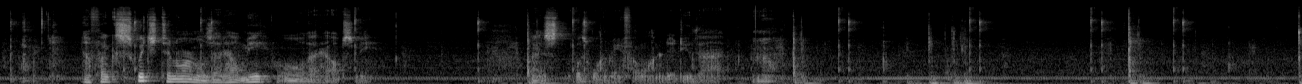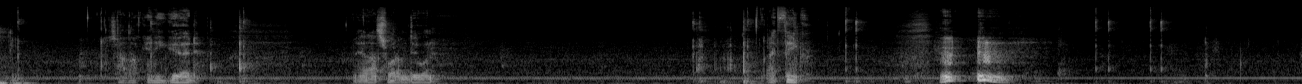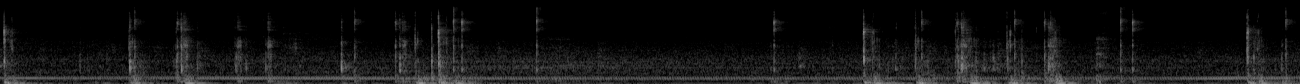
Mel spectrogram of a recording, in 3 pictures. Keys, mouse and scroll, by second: 1.3-3.2 drag, 3.6-5.3 drag, 5.3 Tab, 7.9 Tab, 9.5 ctrl+r, 11.4 Tab, 13.1 a, 16.9 middle click, 21.5-23.4 drag, 24.0-25.9 drag, 26.0 KP_3, 30.4 shift+d, 31.4-33.3 drag, 34.7 a, 35.5 middle click, 37.2-39.0 right drag, 38.2 a.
